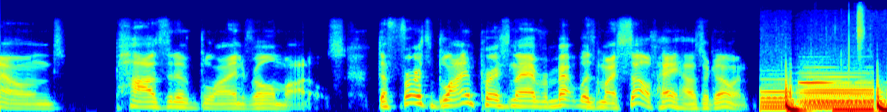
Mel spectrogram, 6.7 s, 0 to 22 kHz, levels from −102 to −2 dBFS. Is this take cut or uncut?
cut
